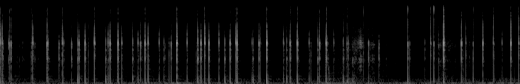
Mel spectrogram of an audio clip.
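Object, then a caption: Handheld audio recorder with metal microphone capsules. Long purple nails tap and scratch the two metal mic capsules on top of a small, hollow Tascam DR-05 handheld recorder with a plastic body. About 33 quick, dry, bright clicks sound in an irregular run, each with a ringing tone near 2.7 kHz that dies at once. A brief scratchy rustle near the end breaks up the taps.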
